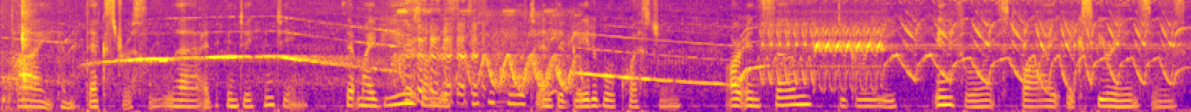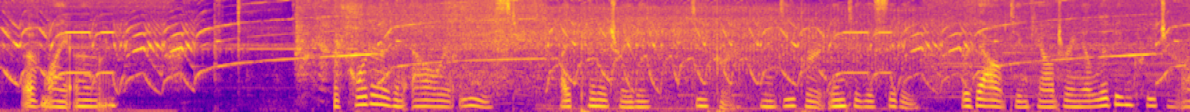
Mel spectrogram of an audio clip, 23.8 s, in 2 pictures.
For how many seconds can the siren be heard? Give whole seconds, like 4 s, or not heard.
24 s.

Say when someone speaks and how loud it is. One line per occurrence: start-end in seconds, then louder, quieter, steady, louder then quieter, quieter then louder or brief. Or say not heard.
0.0-13.1 steady
15.2-23.7 steady.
